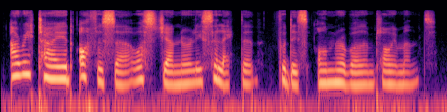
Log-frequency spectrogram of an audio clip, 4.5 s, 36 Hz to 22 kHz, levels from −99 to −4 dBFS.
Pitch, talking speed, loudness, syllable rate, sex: 205 Hz, 135 wpm, -22 LUFS, 6.1 syllables/s, female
